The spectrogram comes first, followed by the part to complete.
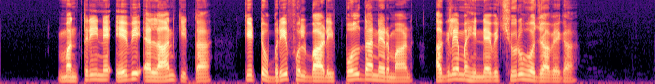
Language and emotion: Punjabi, neutral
